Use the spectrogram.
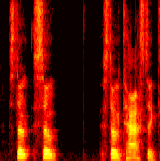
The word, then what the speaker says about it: stochastic: Stochastic, it's stochastic terrorism, right? That's how you fucking pronounce it.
